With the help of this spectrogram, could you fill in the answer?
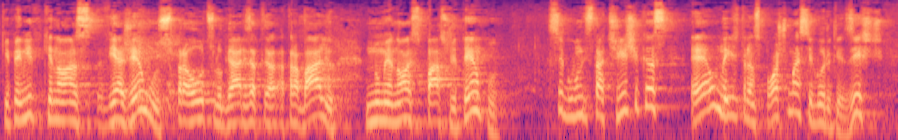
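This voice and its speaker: A man with a Brazilian Portuguese accent giving a live motivational talk to an audience, animated and full of rhetorical questions, acting out little scenes. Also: fairly high pitch, normal speed. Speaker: motivational speaker.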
